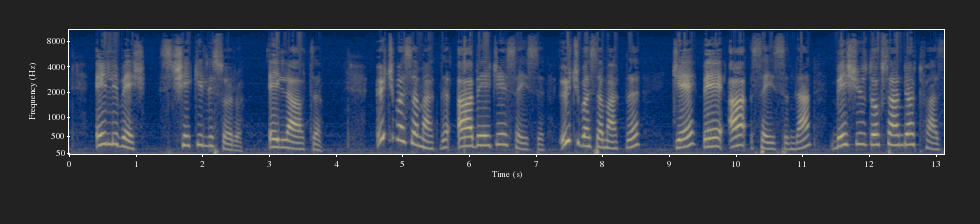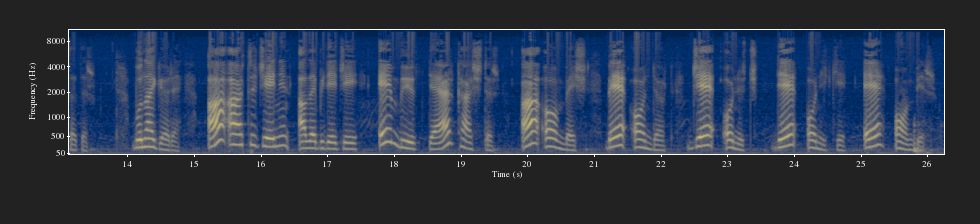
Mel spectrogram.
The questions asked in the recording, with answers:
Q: Buna göre A artı C'nin alabileceği en büyük değer kaçtır?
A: 56 D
